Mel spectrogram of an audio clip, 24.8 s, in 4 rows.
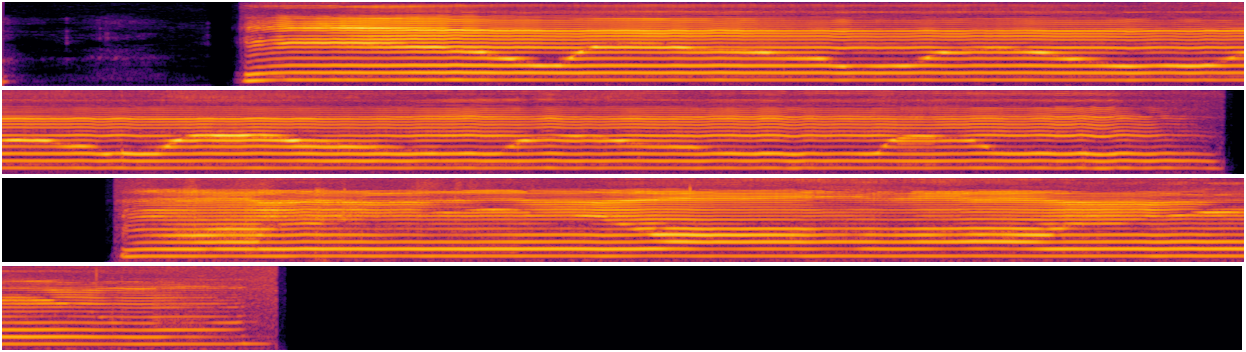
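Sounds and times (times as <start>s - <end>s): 
overtone singing with closed N: 1.2s - 12.3s, 13.0s - 20.0s.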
